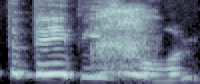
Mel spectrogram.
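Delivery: a lightly voiced high, sweet angelic announcement with a laugh; mock angelic birth. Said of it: "not the nice angelic".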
